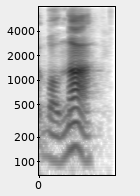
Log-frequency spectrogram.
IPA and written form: vɐɫˈna (вълна̀)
